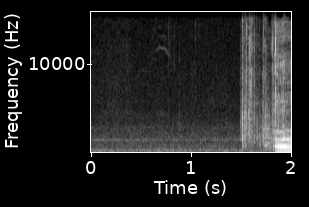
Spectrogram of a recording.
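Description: Quiet room tone for about a second and a half, then a sudden run of crinkling and clicking from clear plastic wrapping as a plastic figurine is handled and pulled from it; a voice begins right at the end.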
